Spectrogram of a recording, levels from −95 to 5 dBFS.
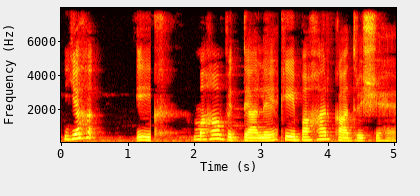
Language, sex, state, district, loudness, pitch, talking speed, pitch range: Hindi, female, Bihar, Madhepura, -17 LUFS, 170 Hz, 95 wpm, 155-205 Hz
